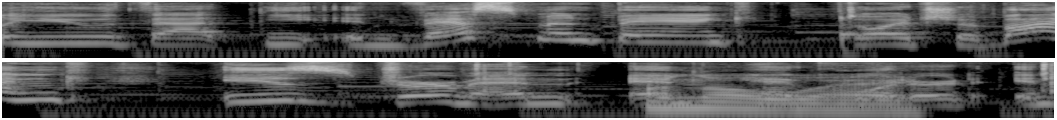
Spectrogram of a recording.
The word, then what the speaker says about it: Deutsche Bank: But Americans usually call it Deutsch Bank or Deutsche Bank or something like that. In German it would be Deutsche Bank and it literally just translates to German bank.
